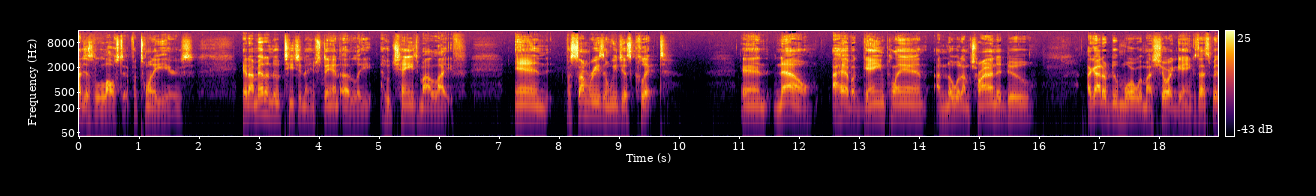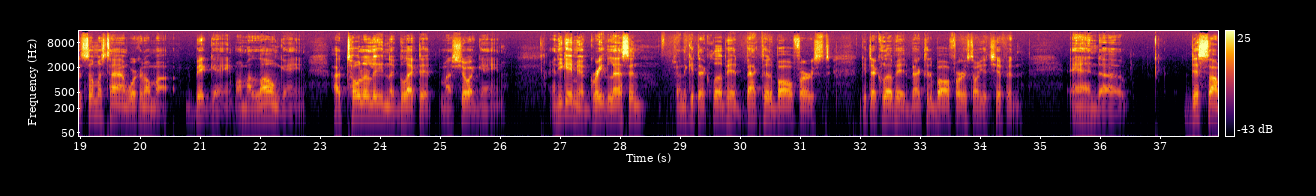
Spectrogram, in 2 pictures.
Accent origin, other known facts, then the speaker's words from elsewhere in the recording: Leeds, Alabama, United States; moved away; growing up in Alabama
